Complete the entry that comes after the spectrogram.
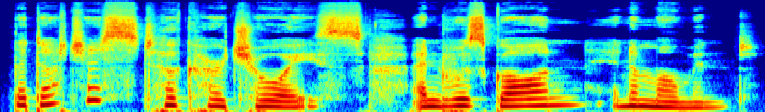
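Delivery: usual speaking voice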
